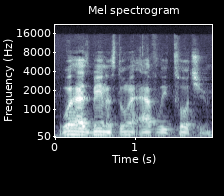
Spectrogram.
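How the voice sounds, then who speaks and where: A man's voice: low voice, little pitch movement, fairly quick. A man reading out prepared questions as an interviewer.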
